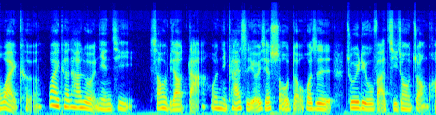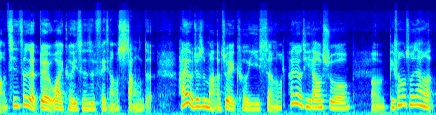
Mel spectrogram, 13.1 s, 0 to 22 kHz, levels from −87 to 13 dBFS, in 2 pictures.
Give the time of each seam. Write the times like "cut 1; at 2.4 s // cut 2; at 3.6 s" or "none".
cut 1; at 10.8 s // cut 2; at 12.1 s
